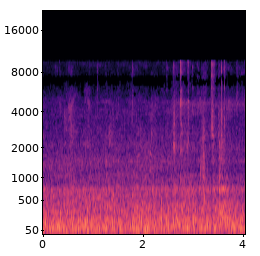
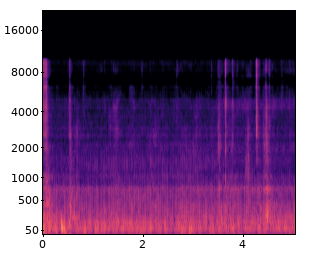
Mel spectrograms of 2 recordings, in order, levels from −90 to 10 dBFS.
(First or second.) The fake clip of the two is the second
